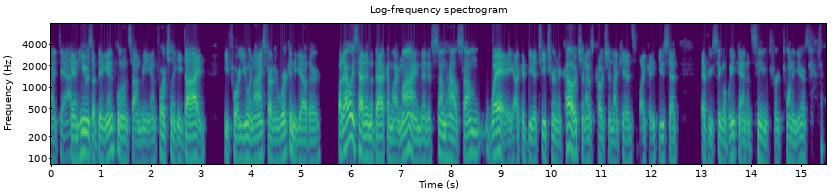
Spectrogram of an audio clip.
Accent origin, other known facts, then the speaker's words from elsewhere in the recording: Los Angeles, California, United States; So, I was a fanatic growing up in West LA, and I played in high school, played in college over there at Wesleyan in Connecticut, Division III.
